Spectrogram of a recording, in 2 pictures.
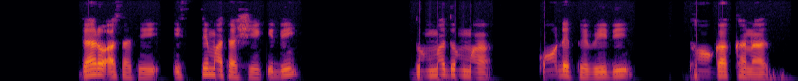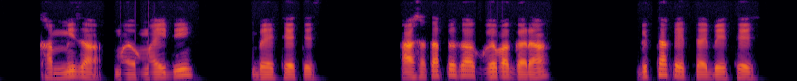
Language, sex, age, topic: Gamo, male, 25-35, government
